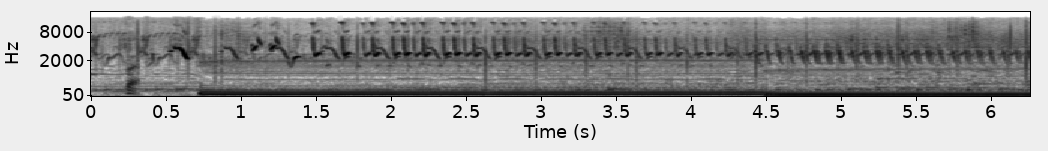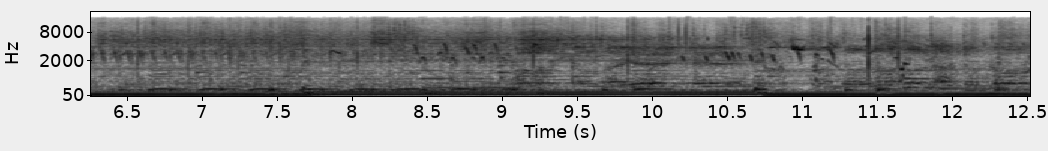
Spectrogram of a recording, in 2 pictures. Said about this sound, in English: You hear that sort of like foghorn thing? It's like an oud or something. It actually is so low that when I was listening to it on my AirPods walking around, it was like making them flutter and make annoying sounds.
